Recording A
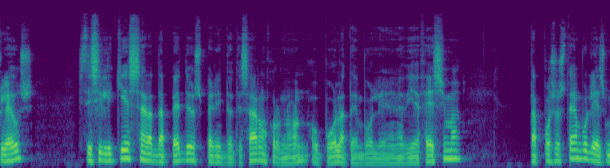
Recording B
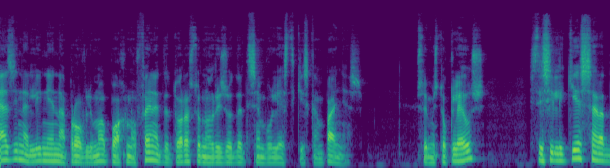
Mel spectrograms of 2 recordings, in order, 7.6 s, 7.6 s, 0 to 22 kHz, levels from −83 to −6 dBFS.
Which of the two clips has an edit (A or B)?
B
